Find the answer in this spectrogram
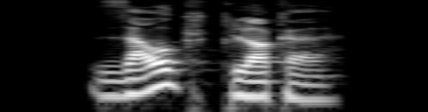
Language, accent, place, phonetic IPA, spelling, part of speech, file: German, Germany, Berlin, [ˈzaʊ̯kˌɡlɔkə], Saugglocke, noun, De-Saugglocke.ogg
- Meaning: plunger (device to clear blockages in drains and pipes)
